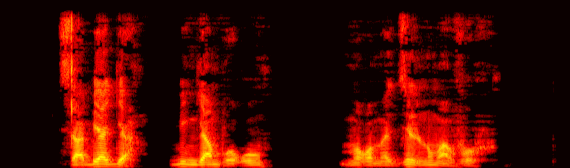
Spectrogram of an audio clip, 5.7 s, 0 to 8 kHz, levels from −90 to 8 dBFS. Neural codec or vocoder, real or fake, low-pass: none; real; 7.2 kHz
